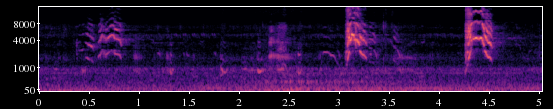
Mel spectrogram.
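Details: Indian ringneck parrot feeding on soaked rice and corn beside a squirrel; a hoarse, slurred call followed by two loud, rasping screeches spaced about a second apart, with faint background chirps.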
